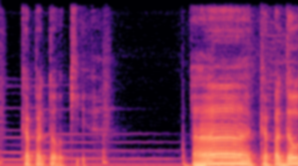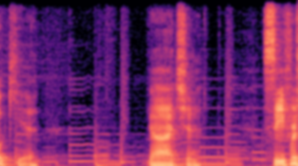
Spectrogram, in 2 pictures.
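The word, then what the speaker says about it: Cappadocia: See, for some reason, the way they write it in English specifically, at least on Google Maps, it's spelled as C A P A D O C I A. And so it sounds like an for some reason an Italian word to me.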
